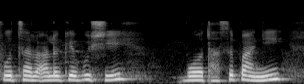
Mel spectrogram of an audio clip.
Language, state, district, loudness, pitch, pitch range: Sumi, Nagaland, Kohima, -14 LUFS, 205 Hz, 195-220 Hz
